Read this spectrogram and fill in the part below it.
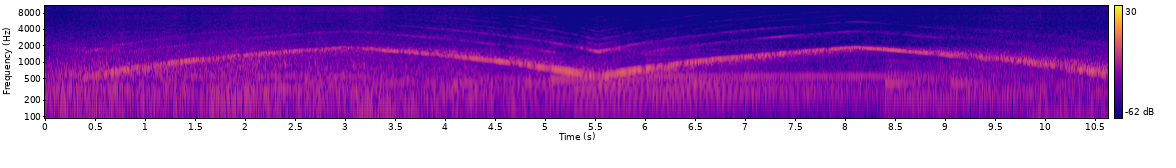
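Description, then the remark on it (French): Loud wailing sirens from police cars and fire engines arriving in front of a building rise and fall in slow sweeping cycles, layered over a low rumbling engine drone, continuous with no talking. “Quelques minutes après, des véhicules de police et de pompiers arrivent devant cet immeuble.”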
